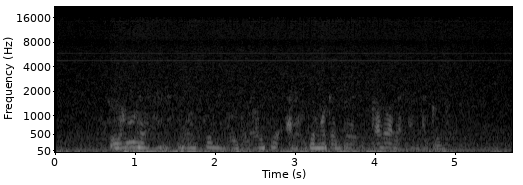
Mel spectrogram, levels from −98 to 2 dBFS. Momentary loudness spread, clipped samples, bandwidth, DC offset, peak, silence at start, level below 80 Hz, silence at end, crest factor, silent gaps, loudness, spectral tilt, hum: 10 LU; under 0.1%; 16.5 kHz; under 0.1%; -40 dBFS; 0 s; -72 dBFS; 0 s; 20 dB; none; -61 LUFS; -5.5 dB/octave; 60 Hz at -70 dBFS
